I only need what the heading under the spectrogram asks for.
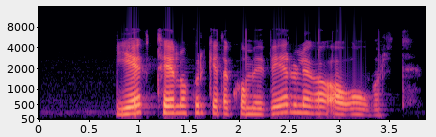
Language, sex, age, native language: Icelandic, female, 50-59, Icelandic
